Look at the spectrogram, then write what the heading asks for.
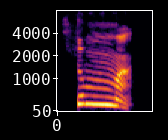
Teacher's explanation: নুনের ওপর তাসদিদ আসলে আর মিমের ওপর তাসদিদ আসলে এই দুটি গুণনা হবে। এখানে এটা এক পরিমাণ গুণনা করে পড়তে হবে।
